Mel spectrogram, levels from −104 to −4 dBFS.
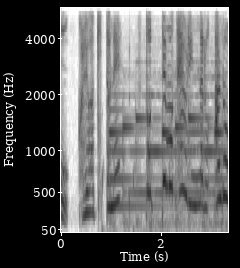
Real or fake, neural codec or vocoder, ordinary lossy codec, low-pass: real; none; none; 5.4 kHz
